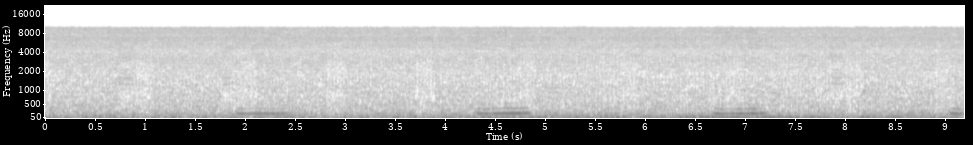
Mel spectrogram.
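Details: Faint, soft low snores from a sleeping cat, one roughly every two and a half seconds under steady background hiss; quiet cat snoring.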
